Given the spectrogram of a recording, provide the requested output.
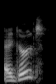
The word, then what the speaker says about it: Eggert: So this is Linda Eggert. Pronounced it right?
